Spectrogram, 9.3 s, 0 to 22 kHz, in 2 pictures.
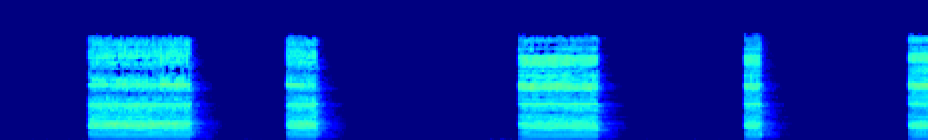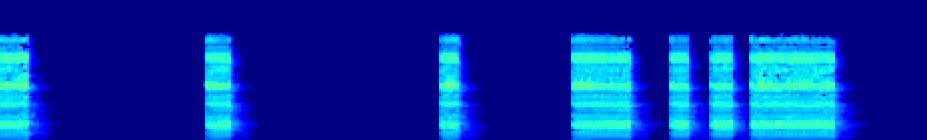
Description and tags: Doorbell of an old flat recorded using a RODE NTG2 and a Zoom H4N Pro.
